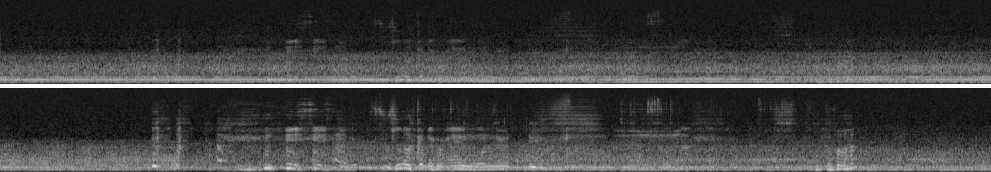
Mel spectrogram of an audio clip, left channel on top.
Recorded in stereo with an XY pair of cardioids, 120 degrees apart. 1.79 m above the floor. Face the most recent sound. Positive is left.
turn(degrees=-65)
